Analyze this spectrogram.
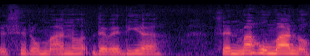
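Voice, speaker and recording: Speaking at a very slow pace, a woman has a fairly low pitch and a dark, mellow tone. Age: 90s. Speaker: Holocaust survivor. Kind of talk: interview testimony. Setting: in-person interview. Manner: halting.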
